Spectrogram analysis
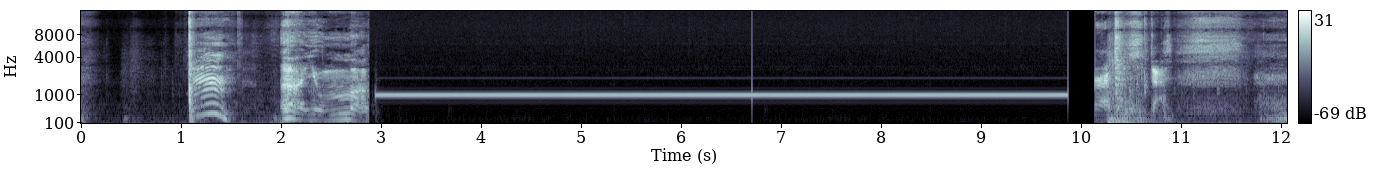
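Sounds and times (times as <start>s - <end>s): censor bleep tone: 3.0s - 9.9s.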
